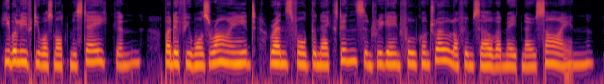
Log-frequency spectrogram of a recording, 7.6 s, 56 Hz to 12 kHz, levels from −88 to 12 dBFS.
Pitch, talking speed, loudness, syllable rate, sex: 205 Hz, 185 wpm, -19 LUFS, 4.9 syllables/s, female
